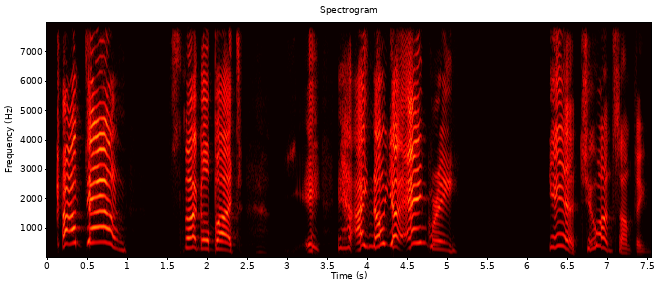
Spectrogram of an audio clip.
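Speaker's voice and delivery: high, cooing dog-owner voice; baby the dog like the owner does; high-pitched owner fussing over her pet; mock doting owner. Mocking owner talking to dog.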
